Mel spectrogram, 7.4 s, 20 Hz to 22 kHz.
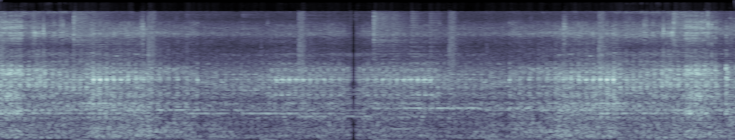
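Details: Piaggio BS4 three-wheeler auto, after a back-gear repair fixing a knocking (khat-khat) sound when moving forward: small engine ticking over at about 220 beats a minute, fairly even, with no knocking from the gearbox.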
